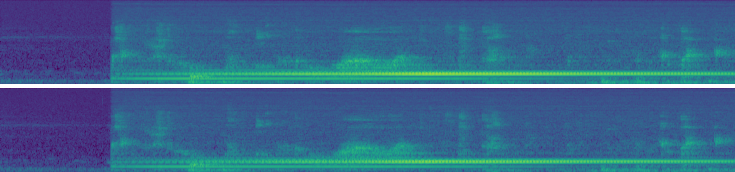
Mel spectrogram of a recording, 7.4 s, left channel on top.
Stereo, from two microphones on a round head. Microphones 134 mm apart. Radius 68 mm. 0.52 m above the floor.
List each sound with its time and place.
1.1 s chewing: 10° right (ahead or behind), 4.5 m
